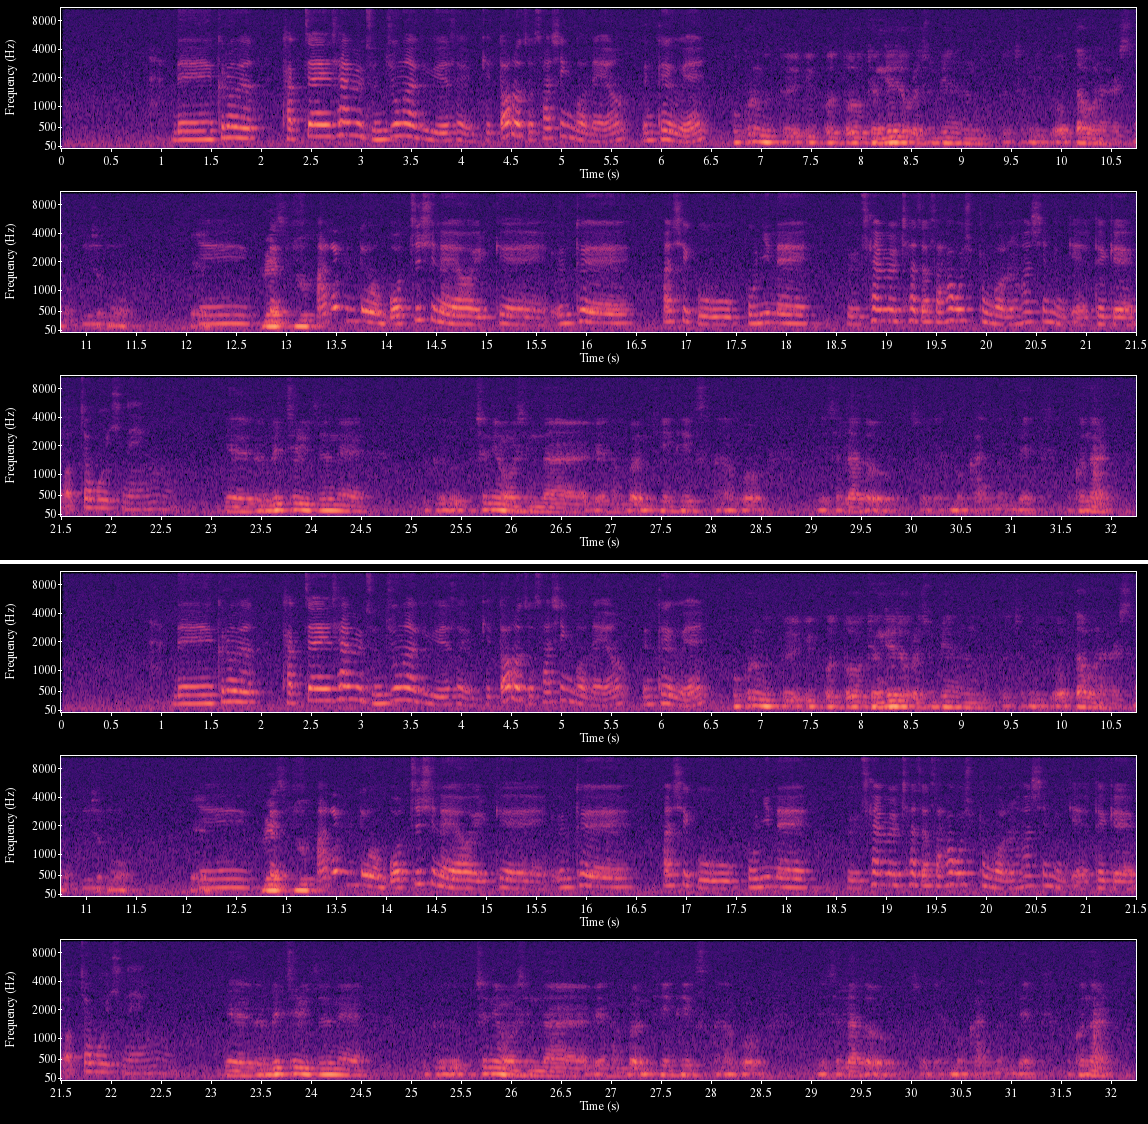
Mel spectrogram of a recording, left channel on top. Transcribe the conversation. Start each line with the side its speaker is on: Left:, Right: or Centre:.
Left: 네, 그러면 각자의 삶을 존중하기 위해서 이렇게 떨어져 사신 거네요. 은퇴 후에.
Right: 뭐 그런 것도 있고 또 경제적으로 준비하는 것도 좀 이- 없다고나 할 수는 없죠
Left: 네.
Right: 뭐. 예.
Left: 예,
Right: 그래서
Left: 근데 아내분도 멋지시네요. 이렇게 은퇴하시고 본인의 그 삶을 찾아서 하고 싶은 거를 하시는 게 되게 멋져 보이시네요.
Right: 네, 그 며칠 전에 그 부처님 오신 날에 한번 KTX 타고 이제 전라도 쪽에 한번 갔는데 또 그날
